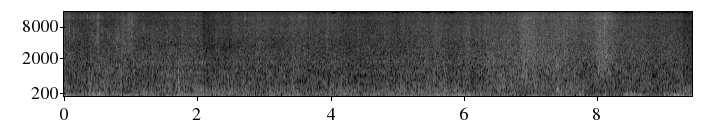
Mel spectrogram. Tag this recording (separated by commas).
surf, Wind, Wind noise (microphone), Ocean, Sailboat, Water vehicle, sailing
